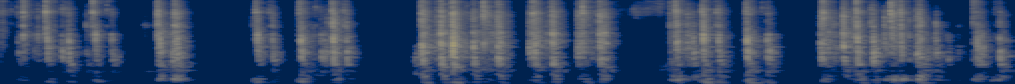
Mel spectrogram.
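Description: Both hands type with their fingertips on a full-size, backlit, typewriter-style mechanical keyboard with an aluminum body and round plastic keycaps. Quick bursts of bright, crisp keystroke clicks come in short clusters separated by brief pauses. Each click is sharp and dies away almost instantly.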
